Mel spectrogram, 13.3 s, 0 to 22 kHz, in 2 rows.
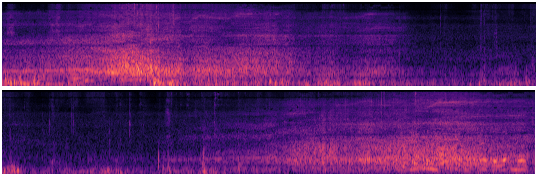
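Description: A 1/10 scale RC car fitted with a tiny 1/18 scale motor cornering at speed, its whining motor rising and falling as it passes near and away, with tires scuffing and a person talking.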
